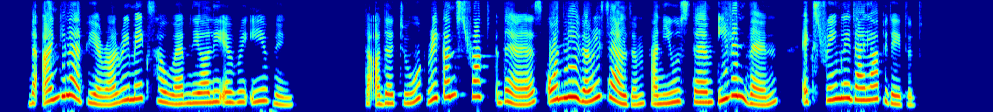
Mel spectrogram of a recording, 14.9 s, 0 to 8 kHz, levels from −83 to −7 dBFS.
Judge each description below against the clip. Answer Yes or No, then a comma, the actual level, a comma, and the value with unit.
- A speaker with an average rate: No, slow, 95 wpm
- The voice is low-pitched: No, very high, 280 Hz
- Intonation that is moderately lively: No, wide, 6.7 semitones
